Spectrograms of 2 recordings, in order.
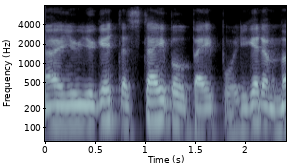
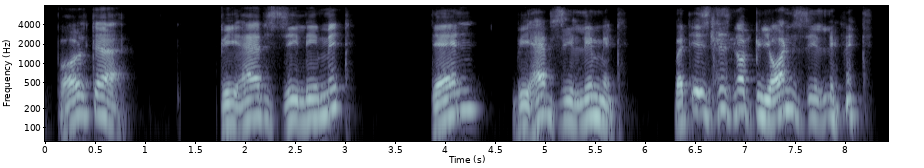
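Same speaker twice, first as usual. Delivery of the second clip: put-on German accent, slow and high; 5 semitones higher than usual. Retelling what a German diver said underwater: German accent. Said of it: "you'll have to excuse my German accent".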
